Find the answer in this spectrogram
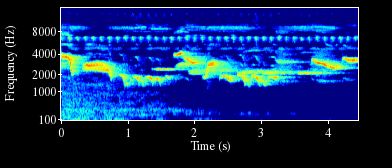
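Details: Night-time bird song of warbled, slurred whistles, wavering up and down in a continuous flowing phrase, with a faint low rumble and a rhythmic high insect pulse behind.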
